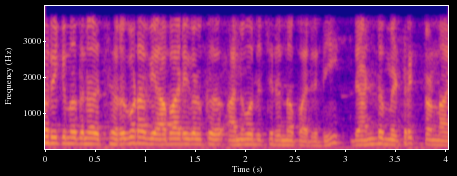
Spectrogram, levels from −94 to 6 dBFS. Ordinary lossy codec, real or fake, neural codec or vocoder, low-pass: none; fake; codec, 44.1 kHz, 7.8 kbps, Pupu-Codec; 3.6 kHz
